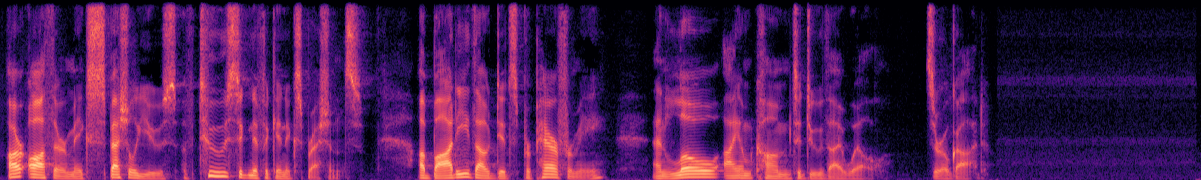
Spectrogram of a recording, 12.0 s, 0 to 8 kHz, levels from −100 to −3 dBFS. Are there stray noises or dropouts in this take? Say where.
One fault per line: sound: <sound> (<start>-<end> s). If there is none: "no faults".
no faults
